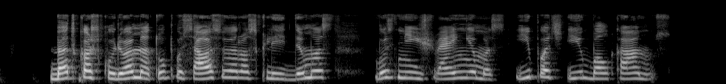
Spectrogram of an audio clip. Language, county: Lithuanian, Klaipėda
